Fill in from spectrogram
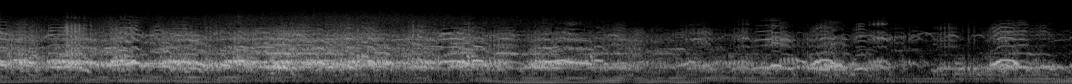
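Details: Eurasian cranes in a group uttering rapid, overlapping trumpet-like calls, loud at first and thinning out slightly, with bent and looping notes later on.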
